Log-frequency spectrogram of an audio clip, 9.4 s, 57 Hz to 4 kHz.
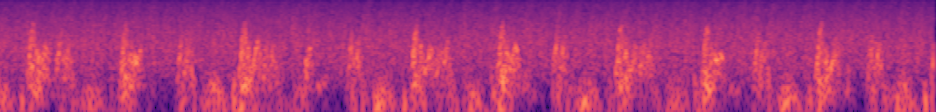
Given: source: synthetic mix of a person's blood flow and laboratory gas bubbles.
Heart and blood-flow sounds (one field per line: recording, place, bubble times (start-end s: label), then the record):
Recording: Doppler ultrasound of blood flow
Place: precordium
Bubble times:
9.19-9.24 s: bubbles
From the record:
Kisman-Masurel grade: 212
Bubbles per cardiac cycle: several, 3 to 8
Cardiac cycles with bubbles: 1 to 10%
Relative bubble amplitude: moderate (0.250 to 0.450)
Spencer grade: 1 (occasional bubble signal discernible with the cardiac motion signal, with majority of cardiac periods free of bubbles)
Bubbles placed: anywhere in the cardiac cycle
